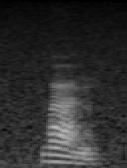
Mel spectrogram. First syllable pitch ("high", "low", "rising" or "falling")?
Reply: falling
